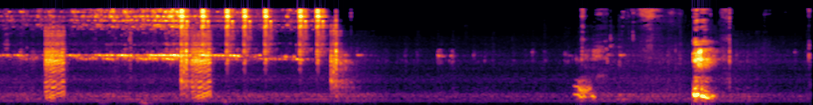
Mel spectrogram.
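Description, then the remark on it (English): Bright metallic chimes and clinks from a video game, a dense cluster of coin pickups over the first few seconds, then two more isolated pings after a quiet gap. “Ooh, coins.”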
